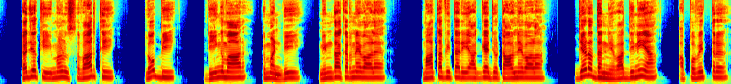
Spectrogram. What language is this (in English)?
Gaddi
